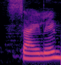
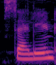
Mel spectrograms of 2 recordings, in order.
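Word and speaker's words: salient: synonym next आ जाएगा सलिंट साइलेंट नहीं है सलिंट है जिसका मतलब हो जाएगा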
